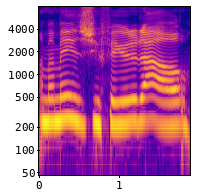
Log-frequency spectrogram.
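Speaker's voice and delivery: sarcasm at full strength, most sarcastic possible. Reading a line aloud in the most sarcastic way. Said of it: "I read this in the most sarcastic way".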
